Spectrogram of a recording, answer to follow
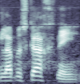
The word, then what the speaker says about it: Labuschagne: Thank you for joining my club of pronouncing Labuschagne, as it should be.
